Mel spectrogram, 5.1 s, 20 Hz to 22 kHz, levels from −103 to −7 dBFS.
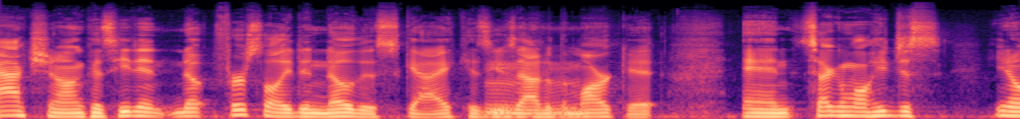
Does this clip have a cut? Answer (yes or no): no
